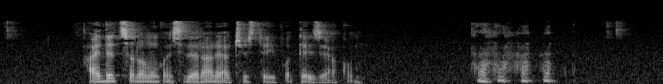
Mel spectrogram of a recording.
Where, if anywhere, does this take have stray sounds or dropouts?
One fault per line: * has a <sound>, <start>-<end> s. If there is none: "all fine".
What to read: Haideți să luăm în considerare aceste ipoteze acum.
* has a laugh, 4.7-5.8 s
